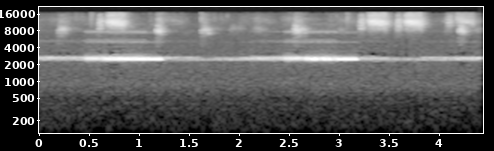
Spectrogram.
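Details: Crickets chirping in grass on a warm summer night in Bulgaria, recorded with a surround microphone: a steady high trill runs throughout, with brighter pulsed bursts swelling and fading above it.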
